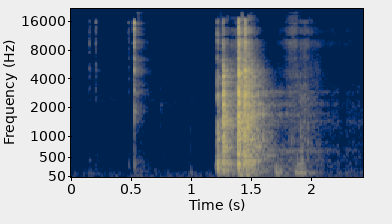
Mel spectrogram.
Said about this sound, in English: Let me cut that off and I think I will be good to go.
